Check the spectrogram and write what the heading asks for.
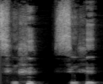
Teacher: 공간을 만들어주고 그 사이로 공기를 씩씩씩씩 보내면서 마찰을 일으킨다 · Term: 마찰음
